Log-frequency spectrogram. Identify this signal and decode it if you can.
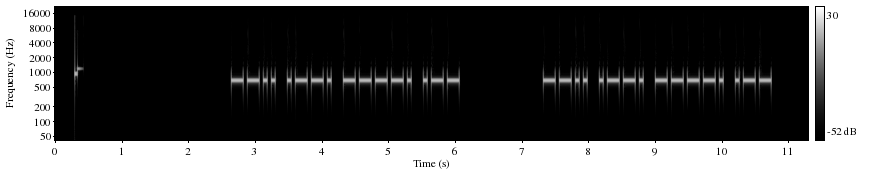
Morse code, heard as a keyed tone, about 20 wpm, 700 Hz. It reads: ZP9W ZP9W
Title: DXCC-100 Call Signs - 4 Characters - Repeated 3x - 20wpm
